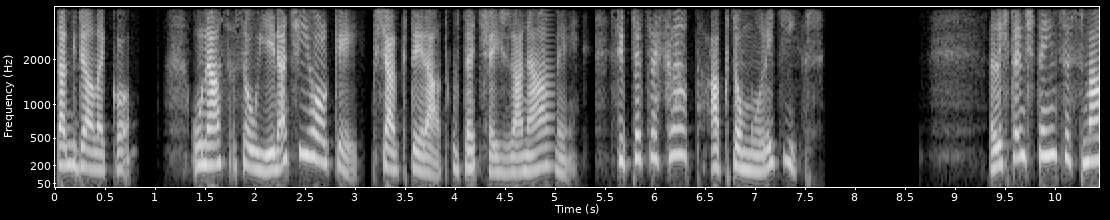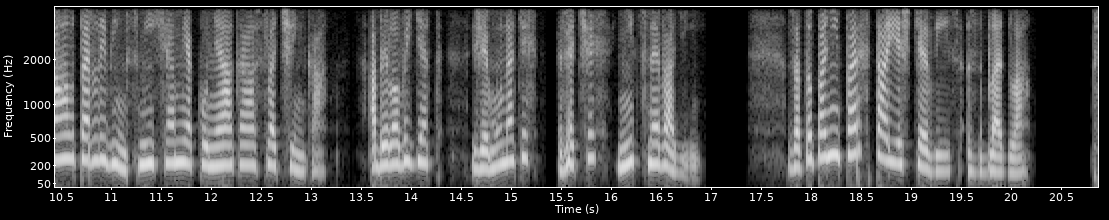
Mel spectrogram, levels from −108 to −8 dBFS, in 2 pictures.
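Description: Short concealed packet loss at 4.32 to 4.36 s: about 20 ms of audio arrived too late or not at all, so the receiver extended the preceding sound to fill the hole and then blended back into the real signal, leaving a brief smear or wobble.

Repeated packet loss (robotic sound) follows at 4.92 to 6.01 s, with four gaps (the longest 96 ms), and again at 19.19 to 19.98 s, with six gaps (the longest 43 ms). In each stretch, lost packets were patched by extending the last sound before the next gap arrived. About 21% and 24% of the two spans respectively is filler, so the audio turns choppy and robotic with pieces missing. Throughout, nothing is heard above 4 kHz, which fits a narrowband telephone codec such as G.711 at 64 kbps.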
